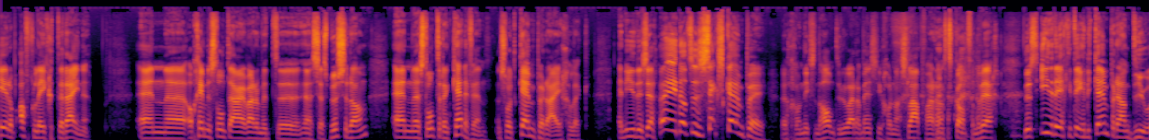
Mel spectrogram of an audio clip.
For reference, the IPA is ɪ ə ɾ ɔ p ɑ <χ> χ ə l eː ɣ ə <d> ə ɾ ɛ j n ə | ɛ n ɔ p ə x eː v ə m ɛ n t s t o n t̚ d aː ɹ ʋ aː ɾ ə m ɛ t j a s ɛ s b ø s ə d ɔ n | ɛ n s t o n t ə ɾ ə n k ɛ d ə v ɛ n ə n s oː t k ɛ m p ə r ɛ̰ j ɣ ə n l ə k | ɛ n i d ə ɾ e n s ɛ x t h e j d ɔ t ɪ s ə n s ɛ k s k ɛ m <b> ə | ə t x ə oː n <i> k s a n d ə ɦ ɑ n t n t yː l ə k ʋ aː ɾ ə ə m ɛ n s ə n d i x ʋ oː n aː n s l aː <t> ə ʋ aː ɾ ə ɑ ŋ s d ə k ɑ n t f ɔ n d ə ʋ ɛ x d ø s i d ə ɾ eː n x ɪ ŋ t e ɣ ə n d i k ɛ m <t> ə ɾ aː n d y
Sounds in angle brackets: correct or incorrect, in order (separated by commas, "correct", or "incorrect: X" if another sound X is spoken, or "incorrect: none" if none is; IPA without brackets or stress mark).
incorrect: f, incorrect: t, incorrect: p, incorrect: ɪ, incorrect: p, incorrect: p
